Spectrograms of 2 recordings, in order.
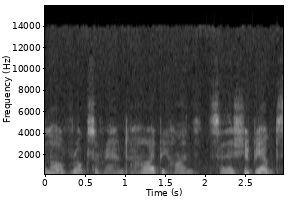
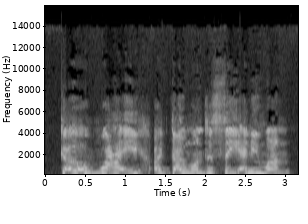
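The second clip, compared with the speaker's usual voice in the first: very loud, furious and upset shout; 7 semitones higher, 15 dB louder than usual. Narrating a story, an unseen person answers Amy calling out: upset, angry shout. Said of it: "shouted the upset and now angry voice".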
